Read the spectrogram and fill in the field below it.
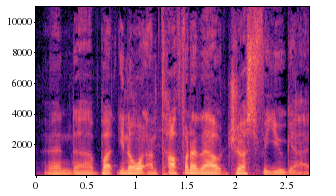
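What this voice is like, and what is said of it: Hoarse congested voice from a cold. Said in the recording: “my voice sounds like absolute hot garbage ... I got a cold. I've been coughing and sneezing and sniffling ... my voice sounds like crap”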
